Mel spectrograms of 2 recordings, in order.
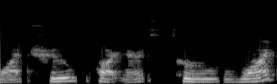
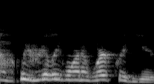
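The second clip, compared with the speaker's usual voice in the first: high, overeager little puppy-dog voice; 7 semitones higher than usual. Coaching listeners on making the ask, the speaker shows one kind of energy: like a little puppy dog. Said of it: "like a little puppy dog?".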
